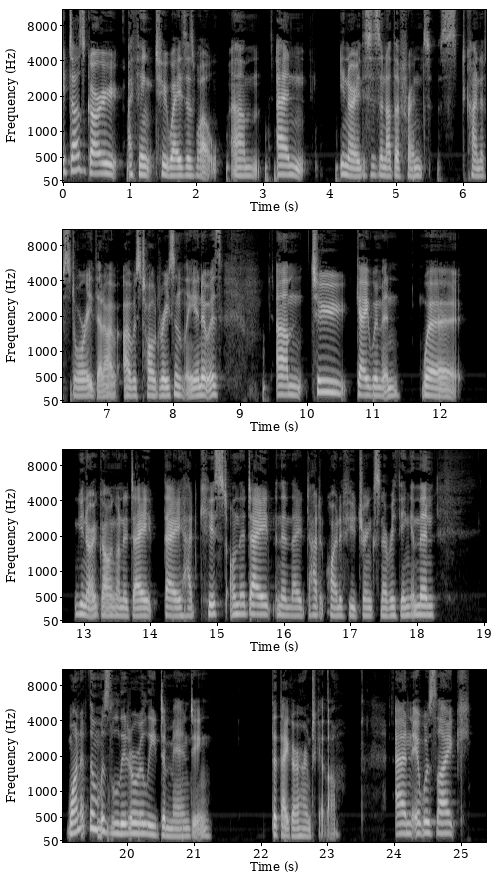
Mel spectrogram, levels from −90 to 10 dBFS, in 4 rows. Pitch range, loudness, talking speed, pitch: 150-180 Hz, -20 LUFS, 175 wpm, 160 Hz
